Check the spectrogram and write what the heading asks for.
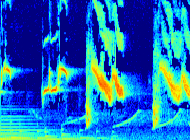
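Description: European starlings give a jumble of squeaky, whistled calls and wheezy rising notes, two loud bursts standing out over low chattering tones, clear with no talking.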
